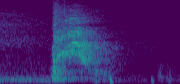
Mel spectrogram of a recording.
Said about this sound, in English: Excuse me, I keep coughing because I think I have allergies or something. It just came on, like, today, like, during the day. All right. I apologize for that.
